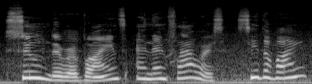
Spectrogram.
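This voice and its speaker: A woman's voice: high-pitched, big pitch swings, measured pace, mellow, slight background noise. A woman reading a picture book aloud to young children, expressively, with exclamations and encouraging little asides. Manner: exclaims and comments encouragingly, drawing out key words. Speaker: children's read-aloud storyteller.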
